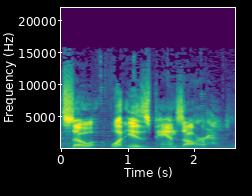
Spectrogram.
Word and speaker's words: Panzar: right so what is panzar i feel like i really have to stress the second a and not call it panzers i really want to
